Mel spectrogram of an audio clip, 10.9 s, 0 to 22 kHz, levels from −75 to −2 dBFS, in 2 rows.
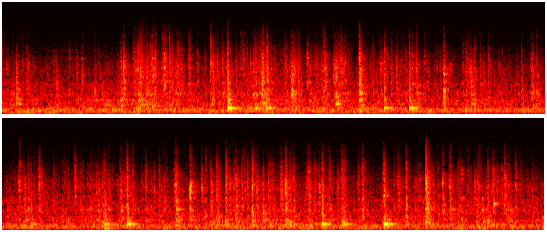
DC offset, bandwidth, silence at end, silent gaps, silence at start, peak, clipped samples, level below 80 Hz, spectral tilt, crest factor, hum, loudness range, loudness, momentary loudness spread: under 0.1%; 16.5 kHz; 0 s; none; 0 s; -10 dBFS; under 0.1%; -46 dBFS; -6 dB/octave; 22 dB; none; 3 LU; -32 LUFS; 7 LU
